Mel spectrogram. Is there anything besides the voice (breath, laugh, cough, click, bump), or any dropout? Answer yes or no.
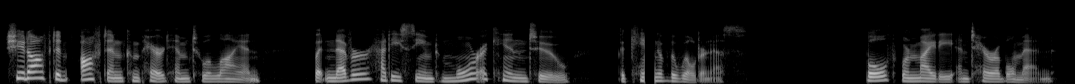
yes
